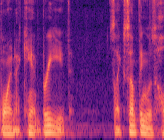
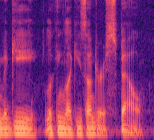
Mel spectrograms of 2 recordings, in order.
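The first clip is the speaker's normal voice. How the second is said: ordinary talk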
